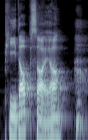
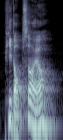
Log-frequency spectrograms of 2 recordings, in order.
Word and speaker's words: 빚 없어요: And because 없어요 begins with 이응, we would pronounce this as 빚 없어요. 빚 없어요. 저는 빚 없어요. I don't have debt. 저는 빚 없어요. So the 지읒 받침, the final consonant, that sound, it doesn't get linked. It's actually the sound of 티귿 that links with the following syllable, because the following word is the whole adjective 없어요. Okay, so that's the overview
